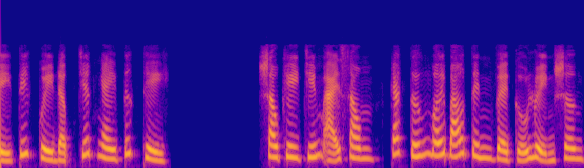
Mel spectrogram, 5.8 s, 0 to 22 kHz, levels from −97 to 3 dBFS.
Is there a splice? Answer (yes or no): yes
